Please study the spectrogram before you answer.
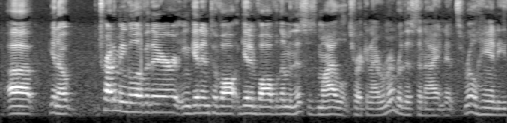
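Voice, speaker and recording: Fast-rambling cocky man. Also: medium pitch, darkish tone, a little hiss or hum, low-quality recording. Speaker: vlogger. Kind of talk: rambling dating advice monologue.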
